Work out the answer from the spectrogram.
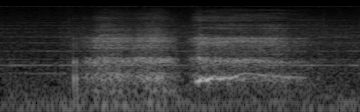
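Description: A dying man's final breath comes out as a long, wheezing rasp with a brief catch partway through and a faint whistling tone in the second half, fairly loud and without speech.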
